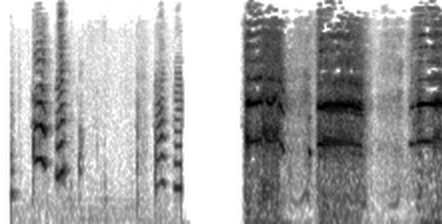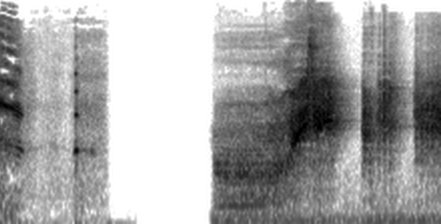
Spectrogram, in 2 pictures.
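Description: A monkey starts with a few thin chirps, then gives three loud, strained squeals in quick succession. The calls end in a rougher, rasping chatter that rises and falls.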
